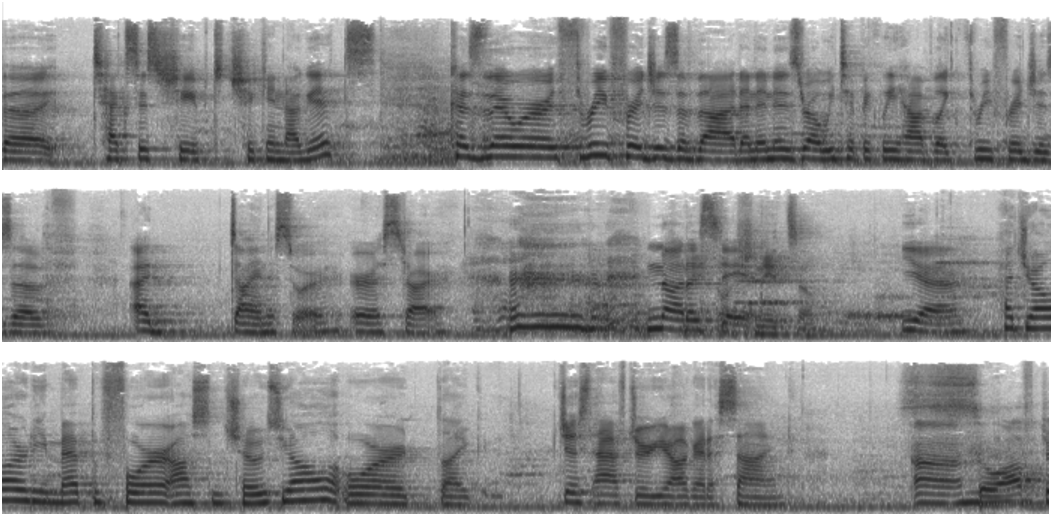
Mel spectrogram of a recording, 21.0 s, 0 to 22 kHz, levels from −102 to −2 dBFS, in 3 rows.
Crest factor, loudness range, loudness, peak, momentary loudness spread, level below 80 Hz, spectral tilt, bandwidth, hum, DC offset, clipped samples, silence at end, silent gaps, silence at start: 20 dB; 3 LU; -20 LUFS; -2 dBFS; 10 LU; -58 dBFS; -3.5 dB/octave; 15.5 kHz; none; under 0.1%; under 0.1%; 0 s; none; 0 s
